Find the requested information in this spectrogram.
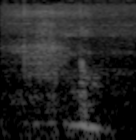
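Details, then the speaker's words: A pet sleeping calmly in a quiet room: a faint, low rumbling breath swells and fades, soft snoring during relaxed sleep. "He's actually snoring right now. Yeah. Pets are a good stress reliever too, so go give your pet a hug."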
